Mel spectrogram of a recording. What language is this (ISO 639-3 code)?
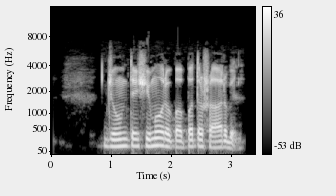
xka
